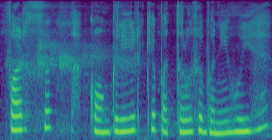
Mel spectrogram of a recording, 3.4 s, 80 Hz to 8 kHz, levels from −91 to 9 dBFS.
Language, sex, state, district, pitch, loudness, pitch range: Hindi, female, Uttar Pradesh, Lucknow, 270 Hz, -17 LUFS, 255-300 Hz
